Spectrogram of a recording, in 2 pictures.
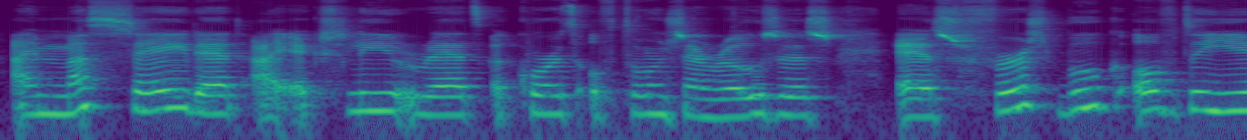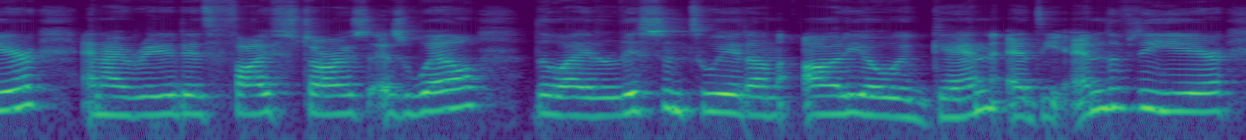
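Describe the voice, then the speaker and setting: A woman's voice: mid-range voice, fairly even intonation, unhurried. A woman in her twenties from the Netherlands with a Dutch accent, chatting casually and a little ramblingly about her favorite books in a vlog. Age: 20s. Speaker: book vlogger. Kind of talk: casual book review vlog.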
